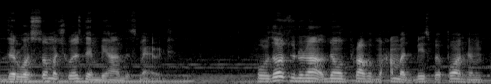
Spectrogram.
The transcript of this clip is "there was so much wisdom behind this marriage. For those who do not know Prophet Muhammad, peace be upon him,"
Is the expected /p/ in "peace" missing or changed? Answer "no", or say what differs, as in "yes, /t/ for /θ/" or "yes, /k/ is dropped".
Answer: yes, /b/ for /p/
